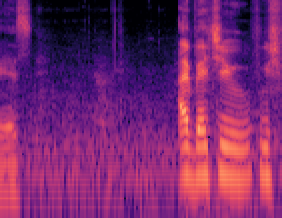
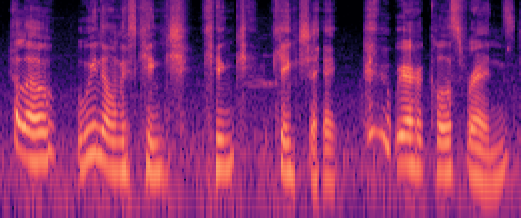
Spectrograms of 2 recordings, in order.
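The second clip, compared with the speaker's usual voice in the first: nervous high bluff; 7 semitones higher, 4 dB louder than usual. Acted.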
